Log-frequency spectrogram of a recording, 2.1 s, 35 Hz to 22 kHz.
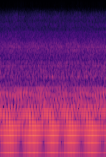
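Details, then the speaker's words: Toyota Mark II JZX110 1JZ-GTE, first start after refurbished turbo refit; steady idle with VVT-i ticking and a sharp rapid chuff on each firing pulse; exhaust blowing badly. "That tick-in is the VVTi. Exhaust is blowing badly,"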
